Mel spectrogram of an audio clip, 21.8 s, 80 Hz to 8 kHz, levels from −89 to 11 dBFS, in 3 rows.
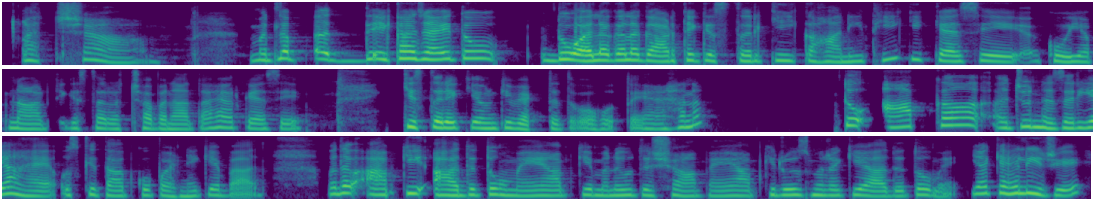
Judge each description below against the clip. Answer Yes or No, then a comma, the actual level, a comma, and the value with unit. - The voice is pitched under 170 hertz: No, high, 220 Hz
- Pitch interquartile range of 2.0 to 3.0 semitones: No, average, 3.9 semitones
